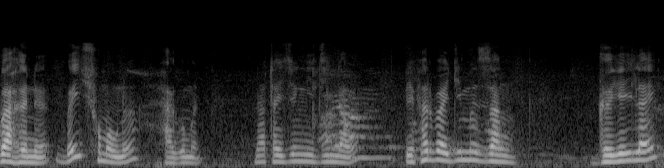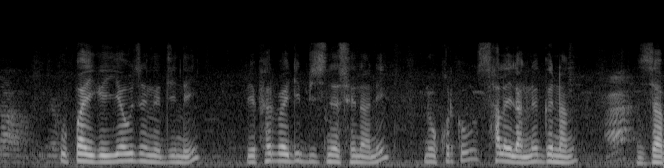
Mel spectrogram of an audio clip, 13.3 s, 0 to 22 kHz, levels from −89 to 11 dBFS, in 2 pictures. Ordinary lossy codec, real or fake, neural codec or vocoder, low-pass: none; real; none; none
